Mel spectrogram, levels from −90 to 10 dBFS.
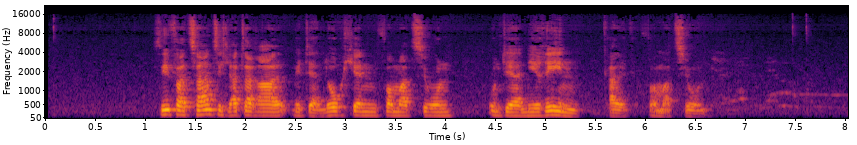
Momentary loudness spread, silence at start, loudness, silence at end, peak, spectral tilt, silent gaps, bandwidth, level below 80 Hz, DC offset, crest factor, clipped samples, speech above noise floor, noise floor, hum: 11 LU; 1.1 s; -18 LUFS; 0.6 s; -2 dBFS; -4.5 dB/octave; none; 16.5 kHz; -66 dBFS; under 0.1%; 18 dB; under 0.1%; 34 dB; -51 dBFS; none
